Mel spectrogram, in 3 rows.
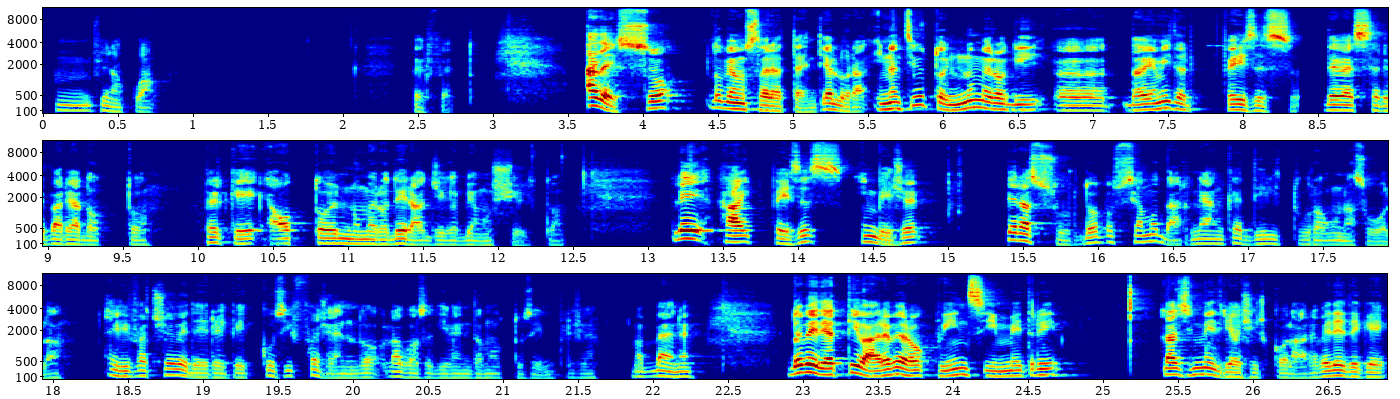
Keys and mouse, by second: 0.8 click, 5.6 click, 12.2 click, 14.9 KP_1, 23.3 click, 25.4 click.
